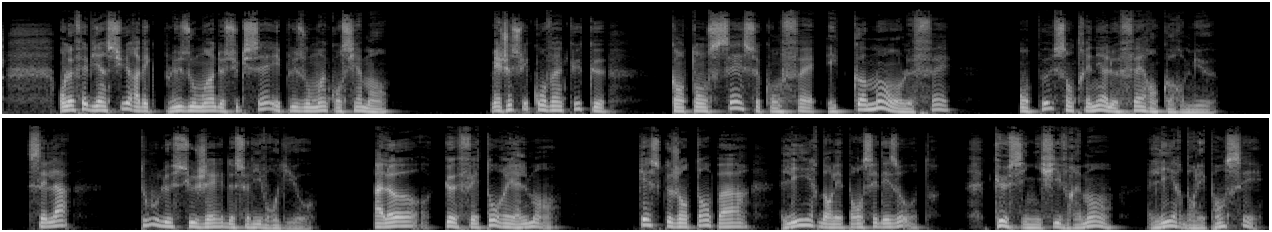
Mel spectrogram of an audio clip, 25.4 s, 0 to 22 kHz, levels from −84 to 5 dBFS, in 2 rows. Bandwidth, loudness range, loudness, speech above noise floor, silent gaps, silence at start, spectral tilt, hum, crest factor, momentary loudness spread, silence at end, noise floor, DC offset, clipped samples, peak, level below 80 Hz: 16.5 kHz; 3 LU; -24 LUFS; 61 dB; none; 0.05 s; -5 dB/octave; none; 20 dB; 11 LU; 0.15 s; -84 dBFS; under 0.1%; under 0.1%; -6 dBFS; -46 dBFS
